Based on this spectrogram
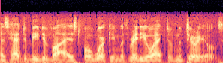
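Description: This is a man speaking. His voice has vocal fry. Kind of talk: newsreel narration.

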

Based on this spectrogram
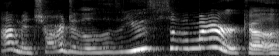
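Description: A woman puts on a character voice, pitched high and swinging very widely in pitch at a moderate pace.

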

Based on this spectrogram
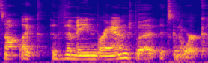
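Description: Fairly slow speech comes through with light background noise and audible room echo. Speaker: home vlogger. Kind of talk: casual vlog chat. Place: bathroom. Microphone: phone near.

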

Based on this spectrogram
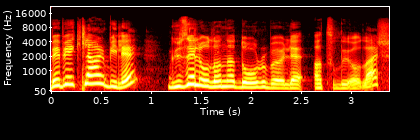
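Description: With a high pitch and very wide pitch swings, a woman speaks at a moderate pace. The background is quiet. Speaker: corporate trainer and author. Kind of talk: TV panel discussion. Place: studio. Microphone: headset.

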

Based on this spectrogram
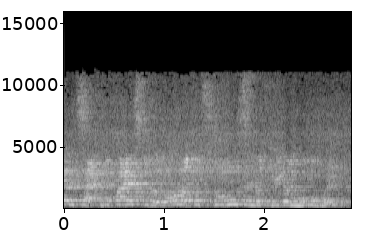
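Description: A voice with an Indian accent comes through strong room echo and light background noise. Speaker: rally speaker reading resolution. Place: stage. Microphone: podium.

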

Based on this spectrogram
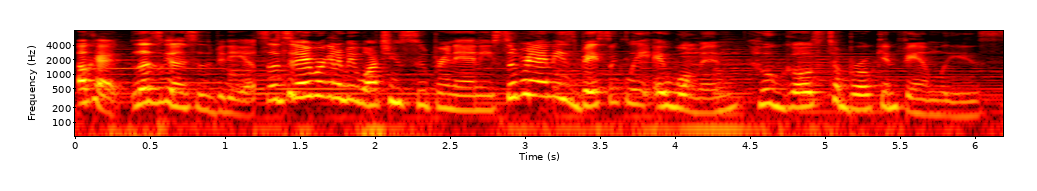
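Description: A woman talks at a very fast pace with hardly any pauses and a fairly high pitch that swings very widely. Clear music plays in the background. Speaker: YouTuber. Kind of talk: casual reaction commentary to camera. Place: home room.

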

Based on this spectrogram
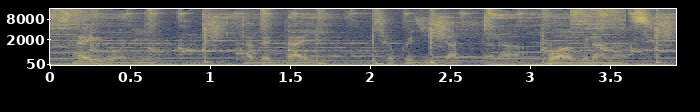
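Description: A man at a fairly quick pace over loud music in the background. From Fukuoka, Japan. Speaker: bartender. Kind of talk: interview answer. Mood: calm, warm, smiling. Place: bar.

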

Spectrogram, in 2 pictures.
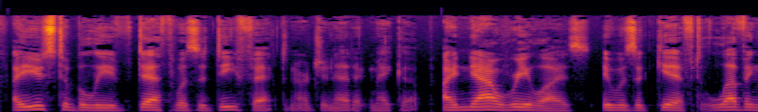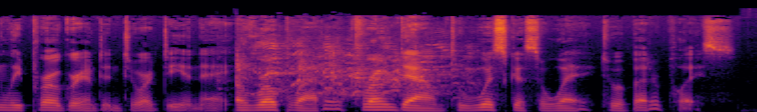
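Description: A man's put-on character voice, very deep and low, with hardly any pauses. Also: moderate pace. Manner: bleak, somber monologue.

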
